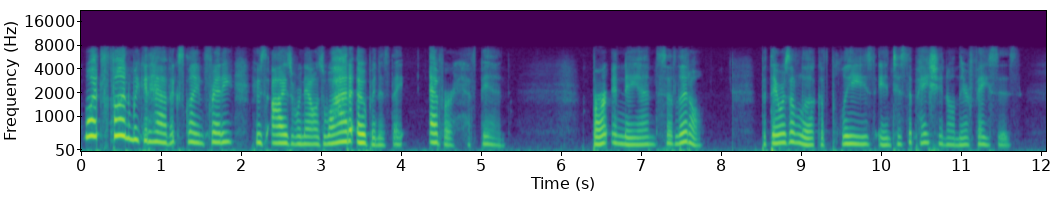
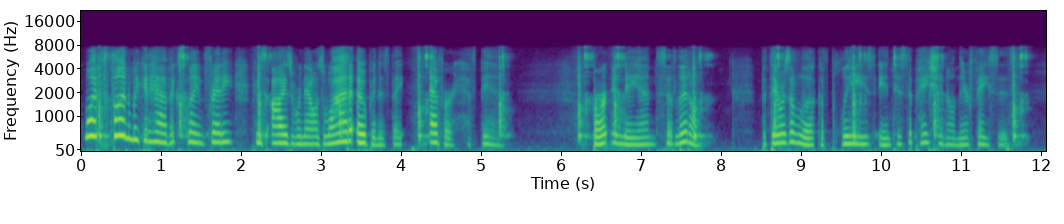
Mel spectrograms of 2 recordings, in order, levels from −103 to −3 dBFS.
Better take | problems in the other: first | background sound (Clock); 12 dB below the speech

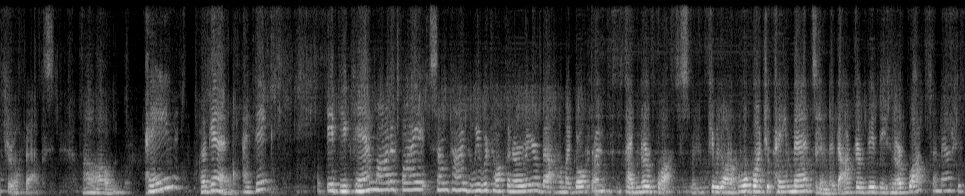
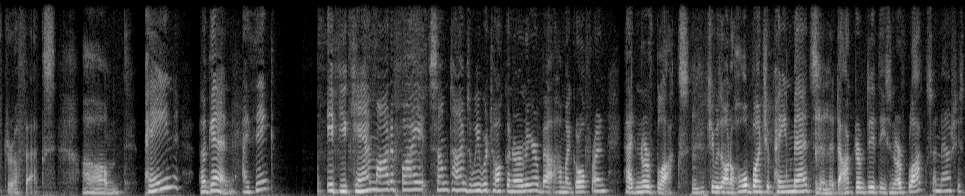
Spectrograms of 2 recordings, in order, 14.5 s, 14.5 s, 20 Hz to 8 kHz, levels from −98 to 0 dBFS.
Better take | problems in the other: second | noise reduction (neural separator model SepFormer DNS4)

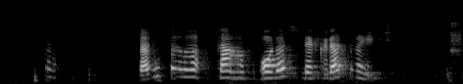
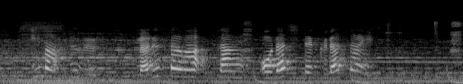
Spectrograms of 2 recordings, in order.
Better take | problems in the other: second | noise reduction (neural mask model DeepFilterNet 3)

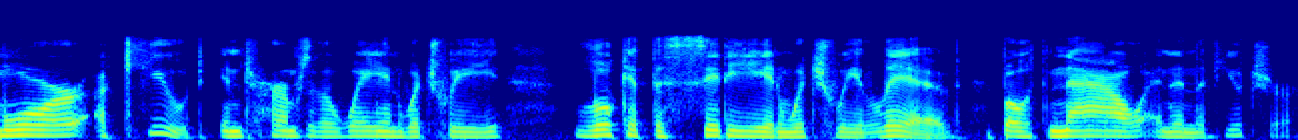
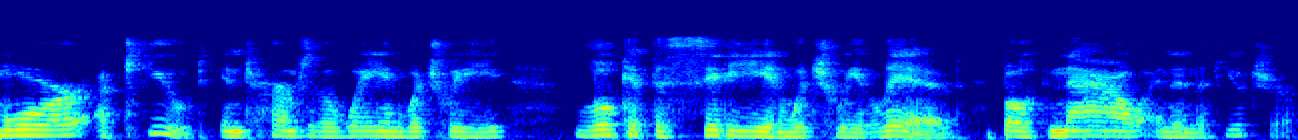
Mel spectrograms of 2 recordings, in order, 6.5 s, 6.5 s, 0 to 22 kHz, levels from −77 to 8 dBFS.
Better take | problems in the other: first | room echo; dies away in 0.3 s

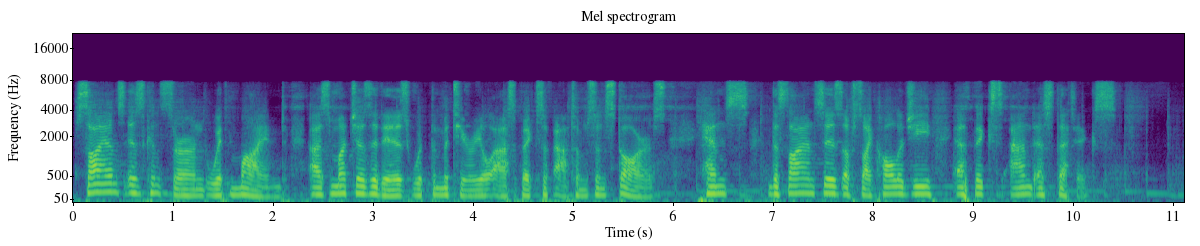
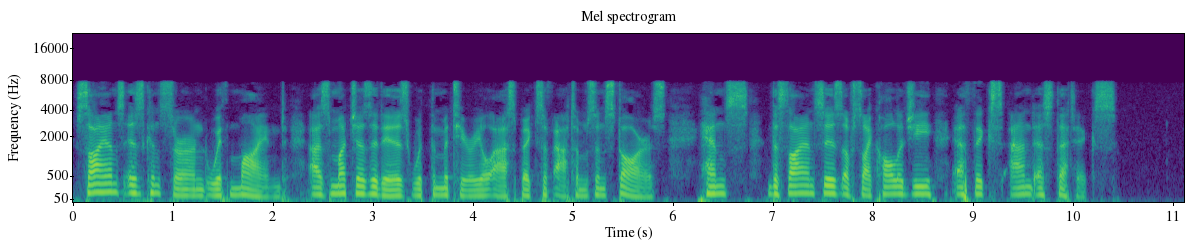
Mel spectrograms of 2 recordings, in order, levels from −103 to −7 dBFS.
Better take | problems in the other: second | noise reduction (neural separator model SepFormer DNS4)

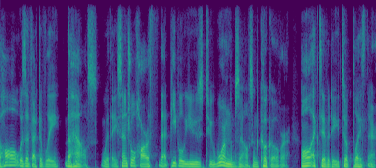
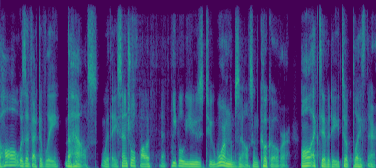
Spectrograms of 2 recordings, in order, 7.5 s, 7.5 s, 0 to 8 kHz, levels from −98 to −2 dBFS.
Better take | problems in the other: first | noise reduction (neural mask model DeepFilterNet 3)

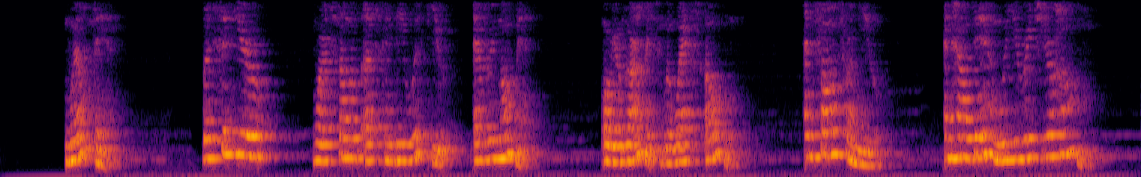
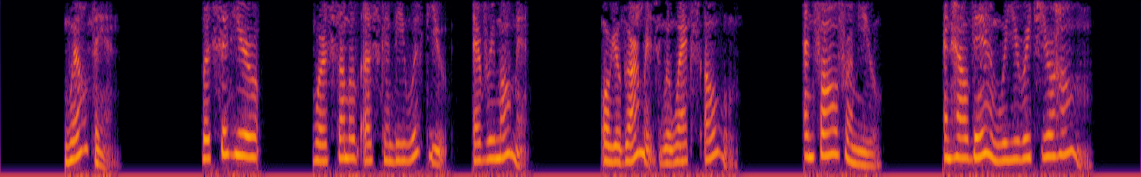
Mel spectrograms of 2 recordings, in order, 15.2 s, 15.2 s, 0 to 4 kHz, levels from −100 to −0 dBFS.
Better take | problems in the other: second | room echo; dies away in 0.8 s

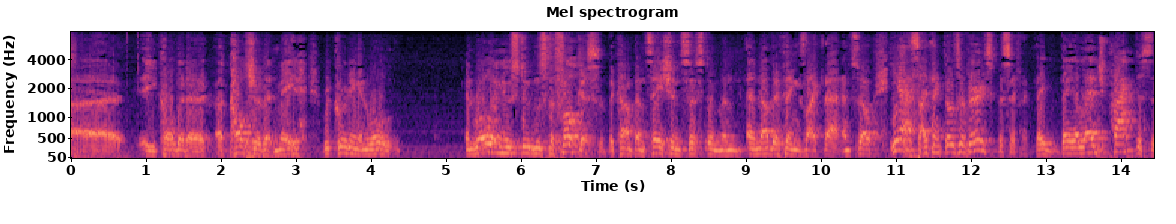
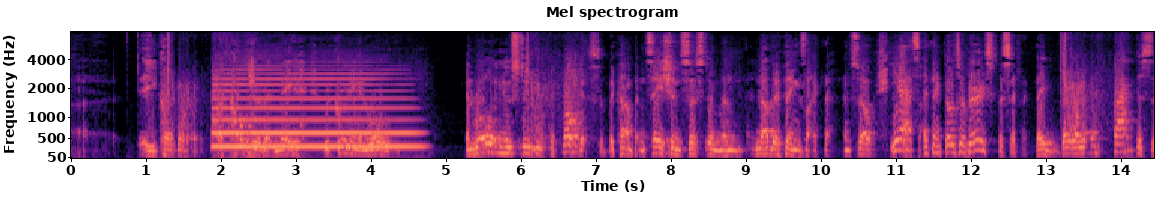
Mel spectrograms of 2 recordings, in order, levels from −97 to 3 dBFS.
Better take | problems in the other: first | noise reduction (neural mask model RNNoise)

